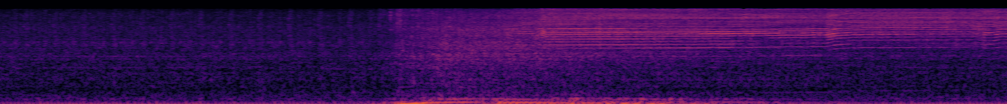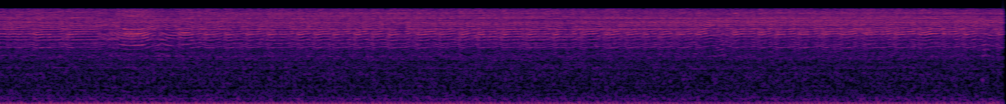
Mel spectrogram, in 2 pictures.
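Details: Pontiac GTO with manual gearbox, on jack stands in neutral, clutch untouched: idle, then a quick throttle blip, with a faint high whistle lingering afterwards; unidentified noise still being traced.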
